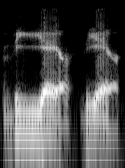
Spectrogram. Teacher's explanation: I reduce pronunciation and join it very closely because it's a function word and it's actually not important when it comes to really understanding context.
